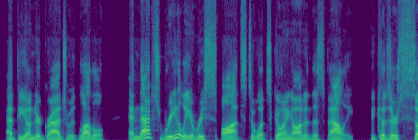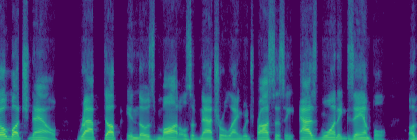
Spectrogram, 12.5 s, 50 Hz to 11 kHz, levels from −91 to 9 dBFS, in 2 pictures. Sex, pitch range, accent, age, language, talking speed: male, 105-145 Hz, American, 50-69, Spanish, 165 wpm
